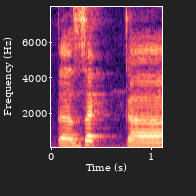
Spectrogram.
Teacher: کاف مشدد ہے، باریک کاف ہے، اسے جمع اور سختی کے ساتھ پڑھا جائے گا · نون ساکن کے بعد حرف اخفا میں سے تا ہے تو یہاں نون ساکن میں اخفا ہوگا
